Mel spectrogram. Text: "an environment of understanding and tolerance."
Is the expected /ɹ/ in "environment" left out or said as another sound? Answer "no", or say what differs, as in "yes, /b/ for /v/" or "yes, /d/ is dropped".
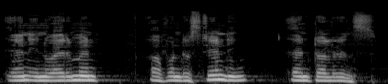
no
